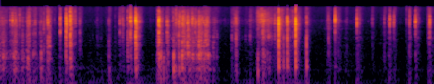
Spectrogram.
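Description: A clear plastic card holder and trading card being handled: irregular small clicks and crinkles of plastic.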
